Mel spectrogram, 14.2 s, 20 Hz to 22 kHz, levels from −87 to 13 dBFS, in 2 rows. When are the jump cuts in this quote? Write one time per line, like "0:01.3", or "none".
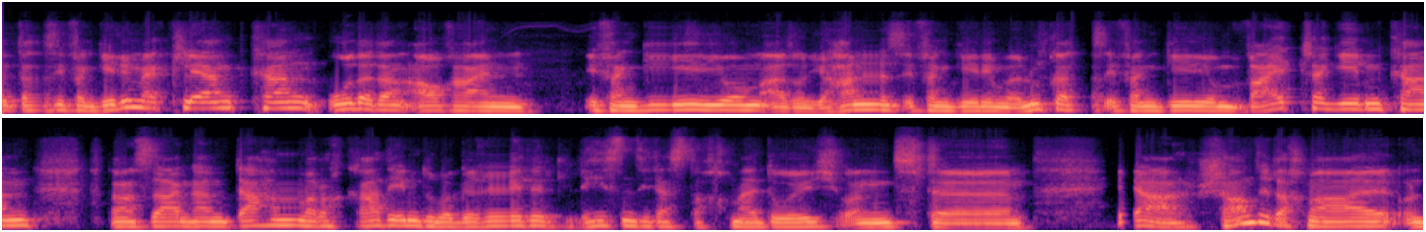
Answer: none

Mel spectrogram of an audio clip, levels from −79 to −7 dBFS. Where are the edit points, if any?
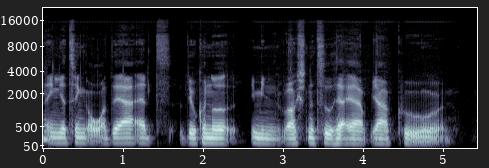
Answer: none

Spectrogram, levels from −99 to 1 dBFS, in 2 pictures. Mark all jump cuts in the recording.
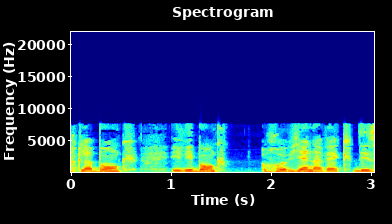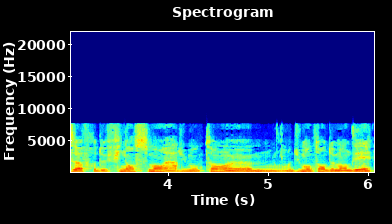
0:02.8
0:04.1

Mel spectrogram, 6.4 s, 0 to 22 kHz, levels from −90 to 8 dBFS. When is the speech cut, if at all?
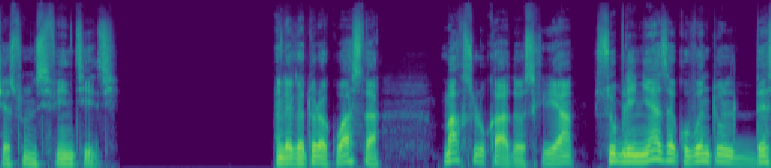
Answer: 0:04.9

